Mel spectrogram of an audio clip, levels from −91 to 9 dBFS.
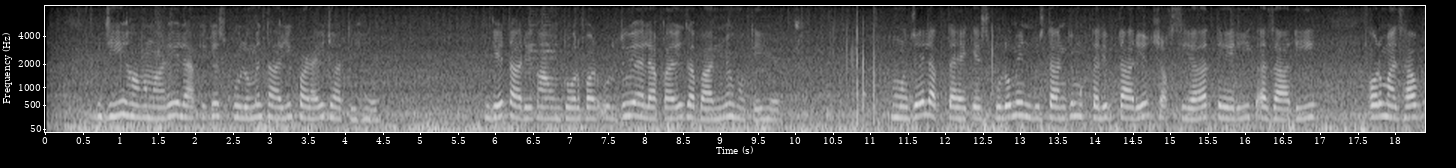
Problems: constant background noise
